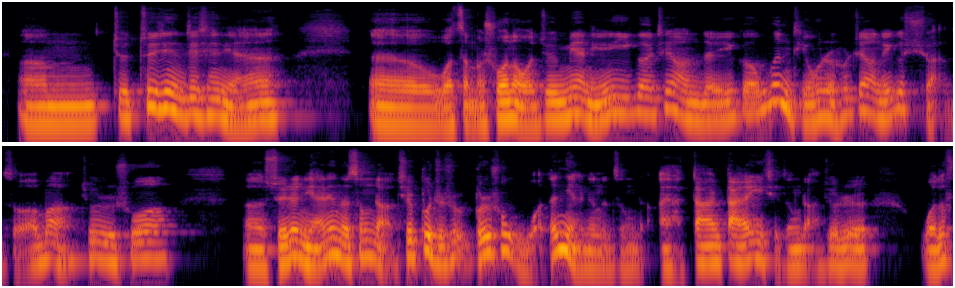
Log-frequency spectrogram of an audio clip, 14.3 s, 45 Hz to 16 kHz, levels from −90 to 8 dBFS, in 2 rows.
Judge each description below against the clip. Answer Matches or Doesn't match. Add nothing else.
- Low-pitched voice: Matches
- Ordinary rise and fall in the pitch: Doesn't match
